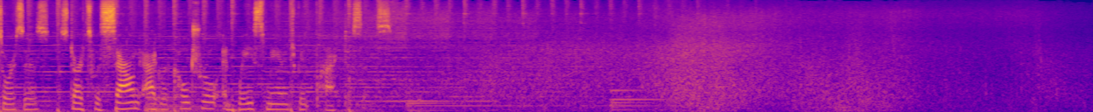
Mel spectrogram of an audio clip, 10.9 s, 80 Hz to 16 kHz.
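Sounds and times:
ocean surf washing ashore: 1.6s - 10.9s.

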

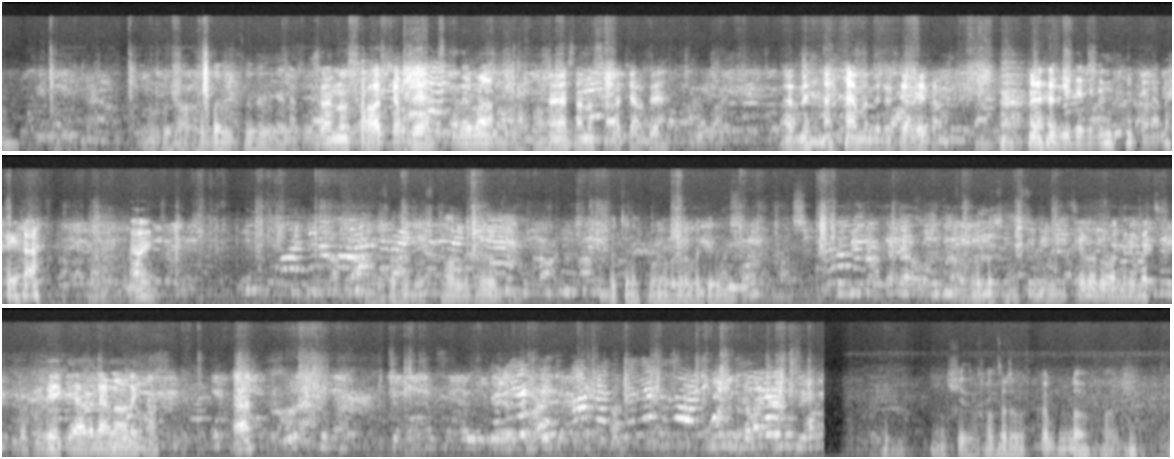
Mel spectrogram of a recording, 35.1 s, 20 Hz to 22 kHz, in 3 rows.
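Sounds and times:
children talking and calling out: 0.0s - 32.6s.

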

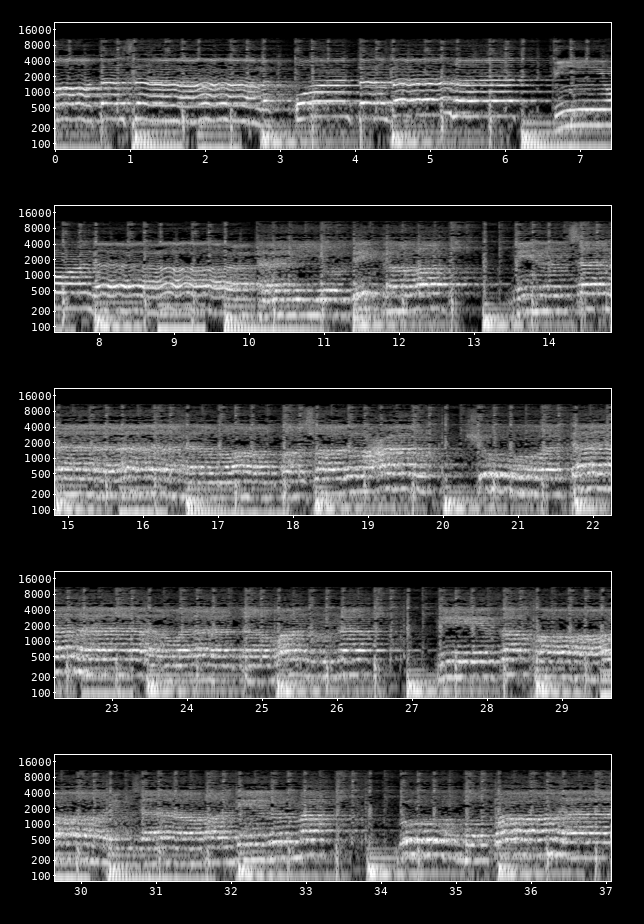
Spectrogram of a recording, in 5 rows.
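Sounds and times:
voices singing devotional song: 0.0s - 37.0s
bass line: 13.2s - 33.1s.

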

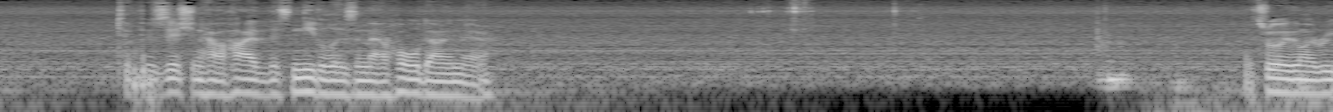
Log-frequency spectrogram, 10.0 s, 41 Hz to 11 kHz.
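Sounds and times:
room tone hiss: 0.0s - 10.0s
small metal parts clicking: 5.6s - 6.8s.

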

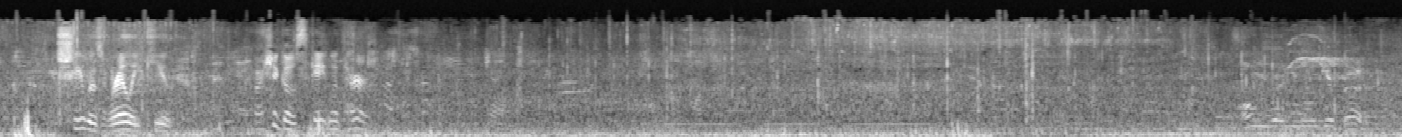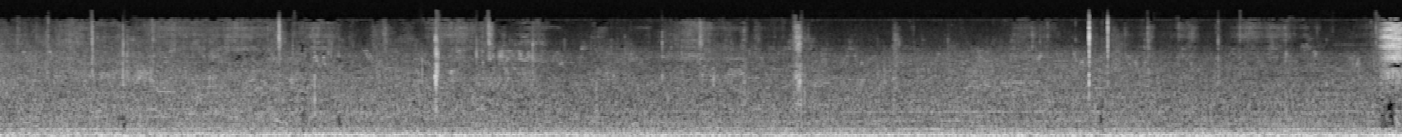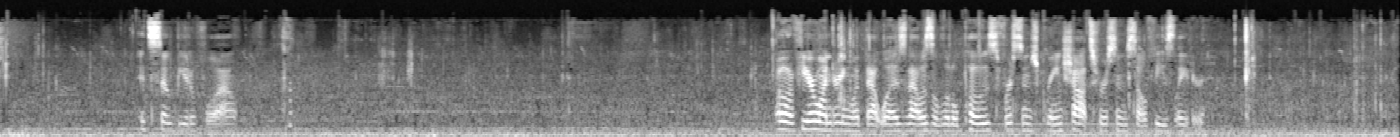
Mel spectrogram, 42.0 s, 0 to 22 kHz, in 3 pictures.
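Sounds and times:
steady low rumble: 0.0s - 42.0s.

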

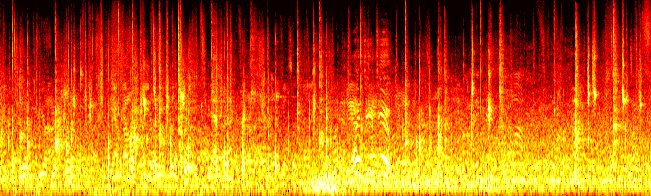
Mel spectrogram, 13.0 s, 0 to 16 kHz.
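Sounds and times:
people's voices: 0.3s - 11.9s.

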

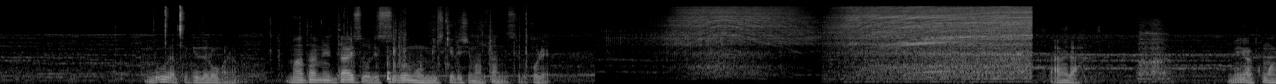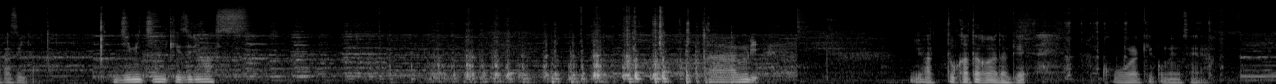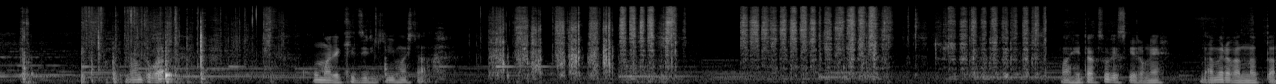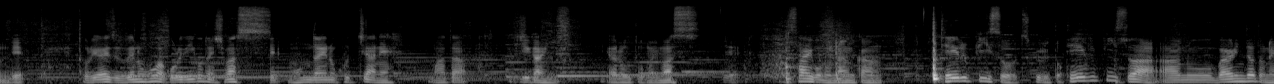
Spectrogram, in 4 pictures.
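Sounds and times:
electric drill whining: 6.0s - 10.4s
sandpaper rubbing on wood: 30.4s - 32.3s, 32.9s - 36.0s
abrasive bit sanding wood: 35.0s - 36.0s.

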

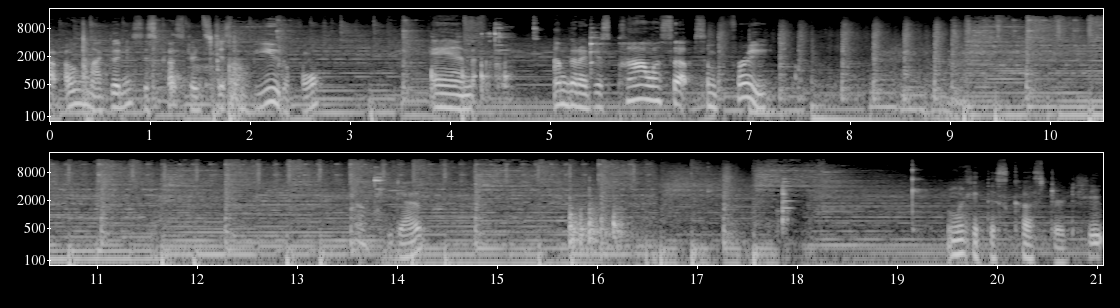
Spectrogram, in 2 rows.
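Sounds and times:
background music: 0.0s - 21.0s
metal spoon clinking against glass: 4.2s - 5.6s, 13.7s - 14.1s.

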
